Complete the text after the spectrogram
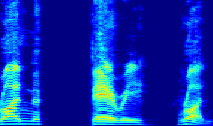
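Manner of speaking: drawn-out, deliberate, slow, heavy emphasis on every word. Quoting a classic line, slow with every word of "Run, Barry, run" emphasized. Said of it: "With that slowness, like the emphasis on everything".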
